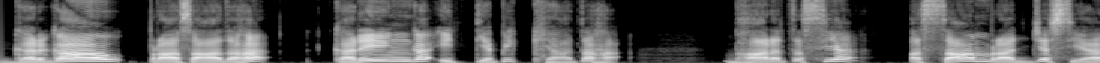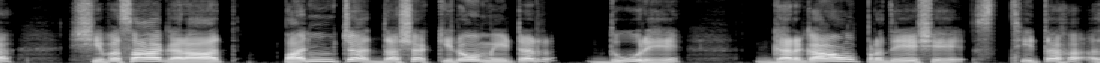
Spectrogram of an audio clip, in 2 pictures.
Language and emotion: Sanskrit, neutral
